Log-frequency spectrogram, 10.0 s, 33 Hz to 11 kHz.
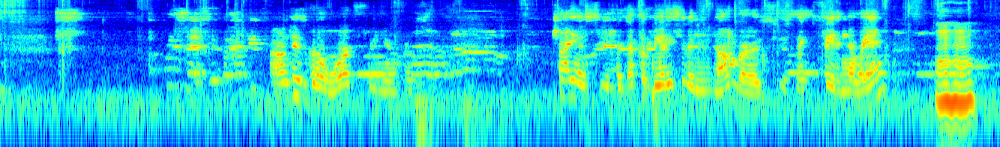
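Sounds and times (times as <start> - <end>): crunching toasted sandwich: 0.0 - 2.6
chewing: 3.9 - 9.8.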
